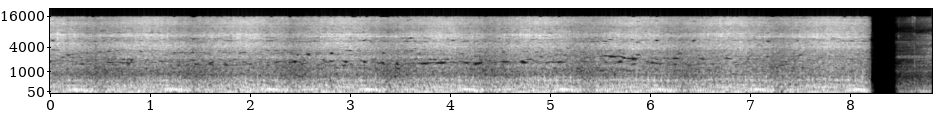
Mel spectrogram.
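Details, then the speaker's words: Suzuki K6A engine warmed up a few minutes, no fault codes stored: idle rises and falls roughly once a second, hunting instead of settling; cause not yet found, scan and voltage tests planned. Idle surge (hunting RPM). "Okay. So nakita niyo yung ah sistema ng engine talagang taas baba ang inyong RPM. So ibig sabihin may problema yung makina."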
